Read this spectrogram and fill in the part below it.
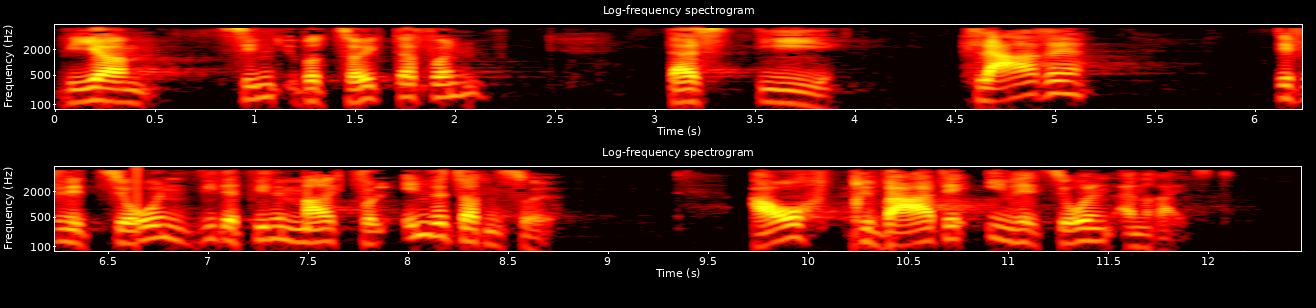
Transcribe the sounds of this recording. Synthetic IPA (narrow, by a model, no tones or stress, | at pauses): viːɐ | z̥ɪntʔyːbɐt͡sɔʏk̚t̚d̥afɔn | d̥asd̥iː | kl̥aːʁə | d̥efinit͡sjoːnviːdeːɐbɪnənmaɐk̚tfɔlʔɛndətv̥ɛɐdn̩z̥ɔ̰l | ʔaʊxpʁ̥ivaːtəʔɪnt͡sjoːnənʔa̰nʁa̰ɪt͡st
